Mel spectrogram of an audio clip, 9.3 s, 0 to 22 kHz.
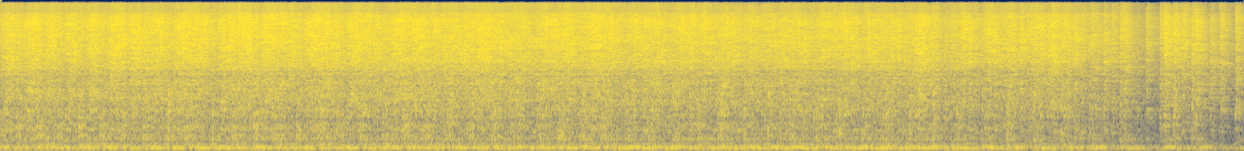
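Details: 1982 Chevy pickup, tank valve bypassed and line run direct to tank, carburetor primed: engine spins steadily at cranking speed, about three turns a second, never fires; no fuel reaching it.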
